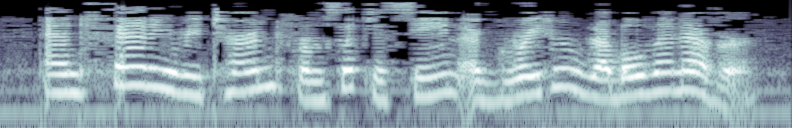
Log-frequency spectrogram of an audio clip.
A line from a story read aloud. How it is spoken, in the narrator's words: cried Sarah indignantly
